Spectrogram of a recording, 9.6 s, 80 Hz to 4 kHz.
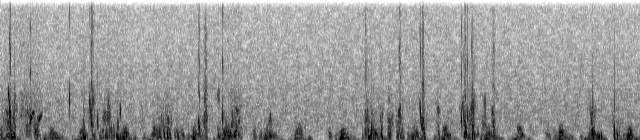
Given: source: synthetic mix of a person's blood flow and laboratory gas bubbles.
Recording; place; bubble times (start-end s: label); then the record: Doppler ultrasound of blood flow; precordium
0.00-0.64 s: bubbles
1.00-1.07 s: bubbles
1.20-1.84 s: bubbles
2.35-2.69 s: bubbles
2.93-3.12 s: bubbles
3.24-3.64 s: bubbles
3.94-4.10 s: bubbles
5.43-5.90 s: bubbles
5.92-6.05 s: bubbles
6.25-6.41 s: bubbles
6.54-6.62 s: bubbles
6.87-7.32 s: bubbles
7.36-7.46 s: bubbles
8.82-9.06 s: bubbles
9.17-9.32 s: bubbles
From the record:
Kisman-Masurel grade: 233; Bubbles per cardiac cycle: several, 3 to 8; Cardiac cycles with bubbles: 50 to 99%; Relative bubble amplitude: loud (0.450 to 0.775); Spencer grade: 3 (all of the cardiac periods contain showers or single bubble signals, but not dominating or overriding the cardiac motion signals); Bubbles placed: anywhere in the cardiac cycle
